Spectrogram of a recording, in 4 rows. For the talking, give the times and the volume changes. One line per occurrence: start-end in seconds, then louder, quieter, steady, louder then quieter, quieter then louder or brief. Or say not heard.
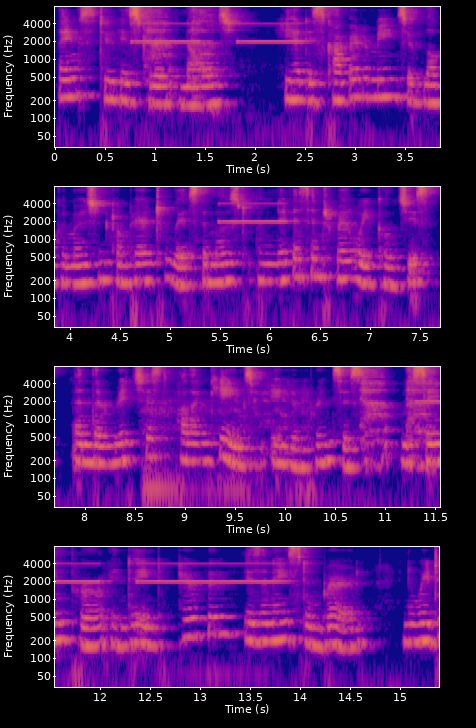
0.0-15.3 steady.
